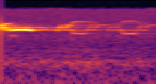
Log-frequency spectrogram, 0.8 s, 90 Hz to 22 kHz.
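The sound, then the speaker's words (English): A short, faint hermit thrush song phrase: a quick run of high, flute-like notes that shift in pitch, heard alone with no voices. “Each phrase in a hermit thrush's song lasts less than 2 seconds, but it contains 45 to 100 notes or more and up to 50 changes in pitch.”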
